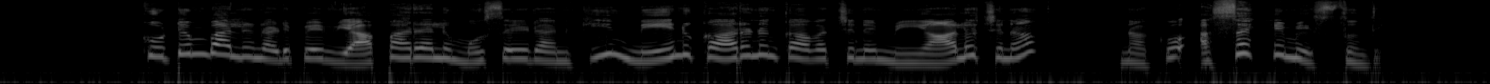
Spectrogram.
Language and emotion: Telugu, disgusted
